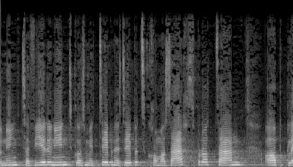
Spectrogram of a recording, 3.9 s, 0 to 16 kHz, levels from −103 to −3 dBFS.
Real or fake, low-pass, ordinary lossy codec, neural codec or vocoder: real; 14.4 kHz; none; none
